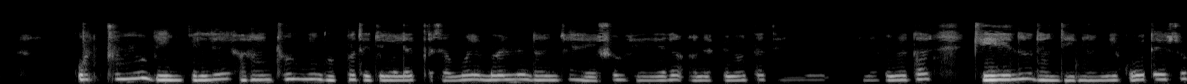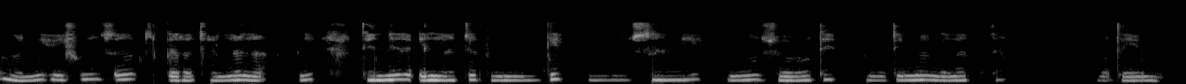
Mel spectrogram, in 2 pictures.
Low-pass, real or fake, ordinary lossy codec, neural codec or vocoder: 7.2 kHz; fake; MP3, 32 kbps; codec, 24 kHz, 3 kbps, HILCodec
